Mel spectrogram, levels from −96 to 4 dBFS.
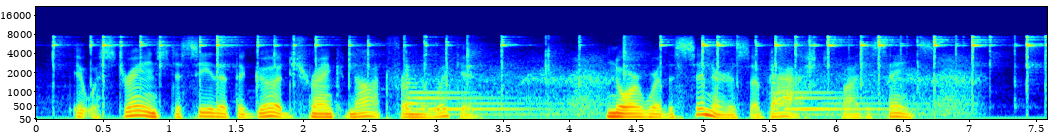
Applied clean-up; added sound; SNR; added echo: none; Guitar + Bicycle bell; 10 dB; none.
